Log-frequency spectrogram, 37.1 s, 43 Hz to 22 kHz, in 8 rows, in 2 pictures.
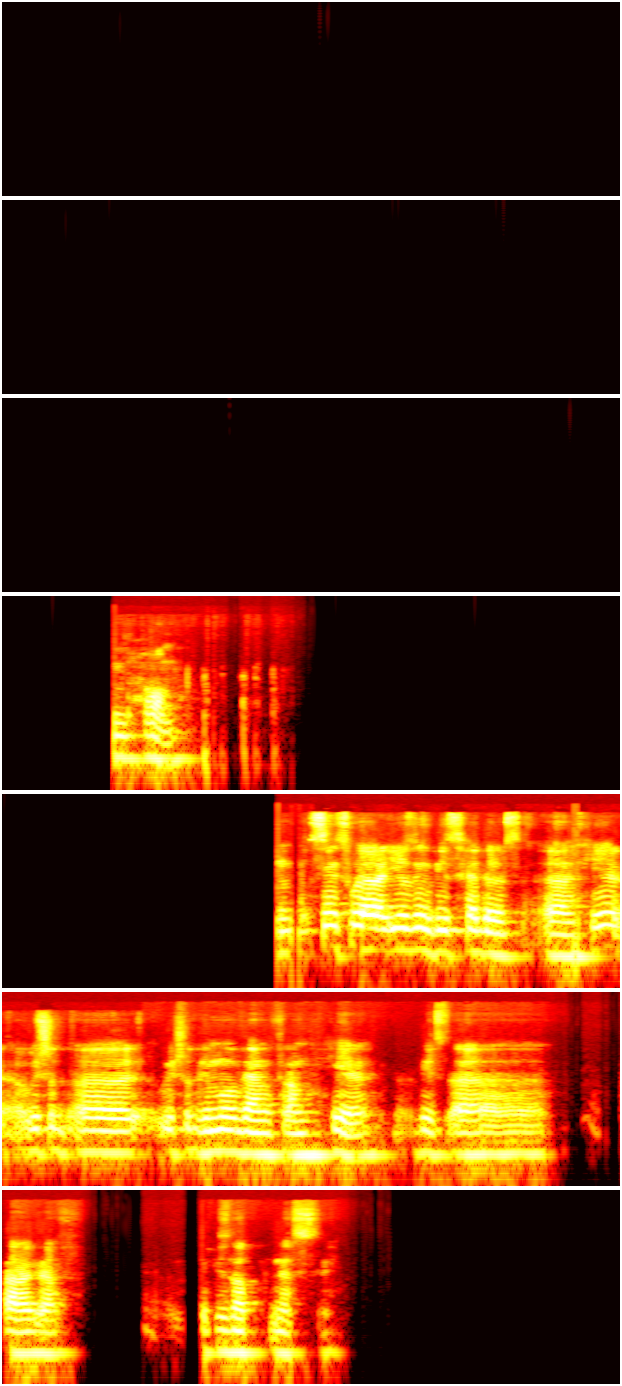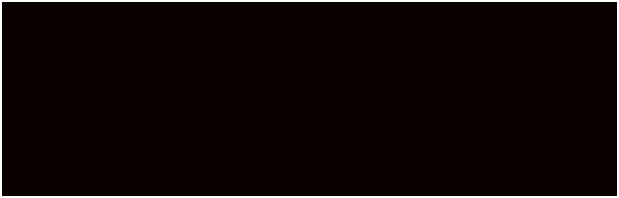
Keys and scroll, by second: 2.1 ctrl+alt+Up, 2.6-3.0 Up, 3.6 Up, 4.1 Right, 4.6 Right, 5.0 Right, 5.5 Right, 25.8 Down, 26.0-27.6 Down, 28.0 Down, 29.8 Down, 31.1 Up, 31.8 Left, 32.1-32.5 Left, 33.1 Left, 33.6 Left, 33.8 Left, 34.1 Left, 35.1 Left, 36.0-36.5 typing, 36.8 Down.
